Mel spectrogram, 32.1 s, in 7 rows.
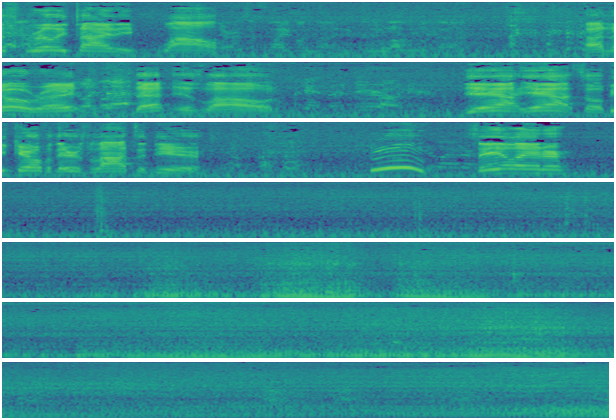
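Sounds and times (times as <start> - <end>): car engine revving and accelerating: 16.7 - 32.0.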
